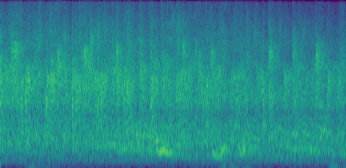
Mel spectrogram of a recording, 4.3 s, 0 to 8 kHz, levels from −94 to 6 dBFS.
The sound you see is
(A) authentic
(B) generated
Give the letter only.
A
